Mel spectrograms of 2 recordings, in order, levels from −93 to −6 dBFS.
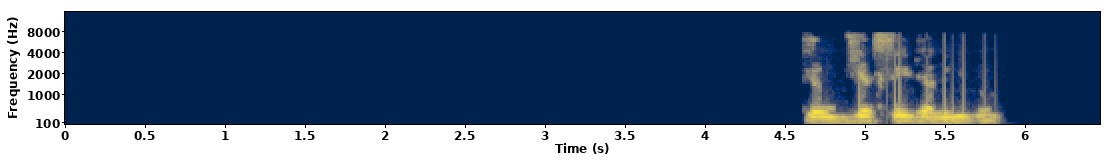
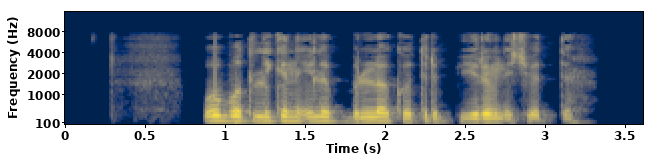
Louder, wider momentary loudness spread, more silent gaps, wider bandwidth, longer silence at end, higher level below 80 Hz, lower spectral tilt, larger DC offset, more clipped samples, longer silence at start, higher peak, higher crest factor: first, -16 LUFS vs -21 LUFS; second, 8 LU vs 12 LU; neither; about the same, 8 kHz vs 7.8 kHz; first, 0.65 s vs 0.4 s; about the same, -56 dBFS vs -54 dBFS; about the same, -5.5 dB/octave vs -6 dB/octave; neither; neither; first, 4.6 s vs 0.85 s; about the same, -2 dBFS vs -4 dBFS; about the same, 20 dB vs 18 dB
